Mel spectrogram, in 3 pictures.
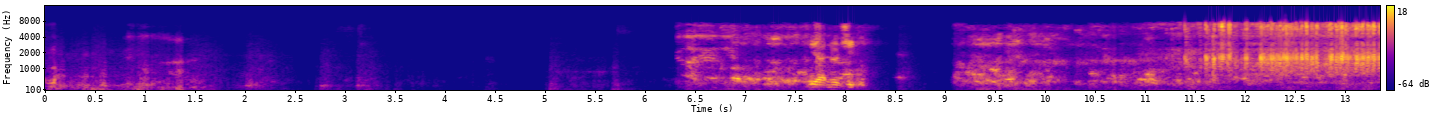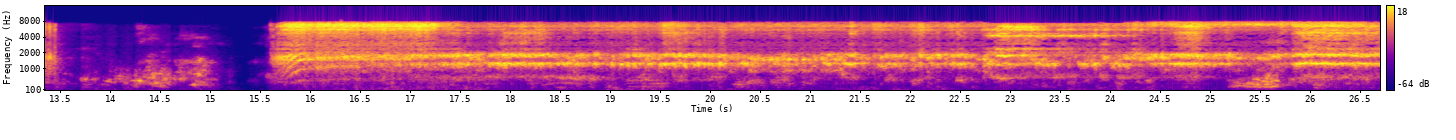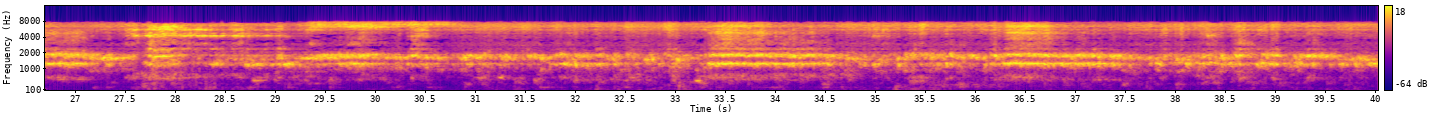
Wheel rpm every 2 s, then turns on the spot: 0, 0, 0, 0, 0, 0, 10, 10, 130, 160, 160, 160, 160, 160, 160, 160, 160, 160, 160, 160.
12-14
